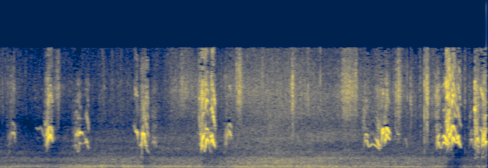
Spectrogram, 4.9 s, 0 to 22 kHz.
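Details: Sparrows gathering to be fed at a Tenmangu shrine, New Year's Day 2021, giving brief high chirps in small bursts, a few rapid notes near the end, with a low steady hum behind.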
